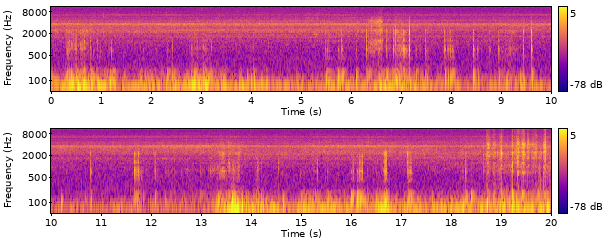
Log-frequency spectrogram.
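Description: Footsteps crunching irregularly on dry leaves and creek stones, over a low rumble on the camera microphone that swells loudest a little past halfway, with a faint steady high hiss.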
